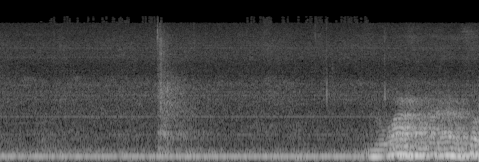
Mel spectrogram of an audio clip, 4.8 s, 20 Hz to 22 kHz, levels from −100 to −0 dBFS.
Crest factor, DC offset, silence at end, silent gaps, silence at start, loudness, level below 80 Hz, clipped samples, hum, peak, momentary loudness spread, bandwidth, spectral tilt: 18 dB; under 0.1%; 0 s; none; 0 s; -36 LUFS; -60 dBFS; under 0.1%; none; -18 dBFS; 15 LU; 14.5 kHz; -7 dB/octave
